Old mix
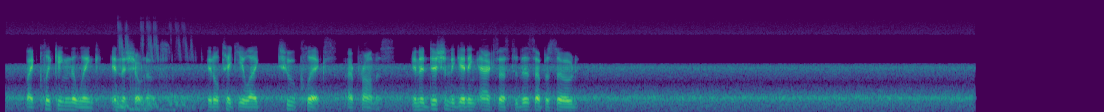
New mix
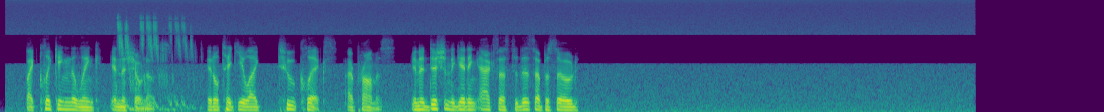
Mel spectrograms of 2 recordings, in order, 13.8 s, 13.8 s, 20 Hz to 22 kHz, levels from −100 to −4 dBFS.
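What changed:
speech: add spectral tilt −4.5 dB per octave
first sound −8.0 dB
master: remove formant filter e

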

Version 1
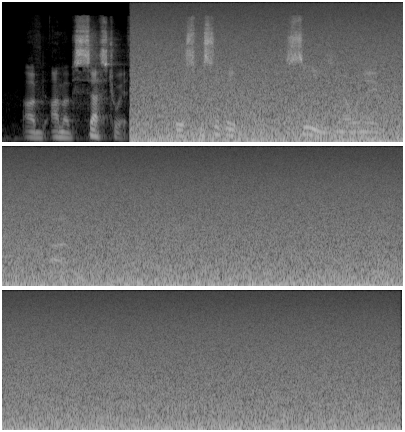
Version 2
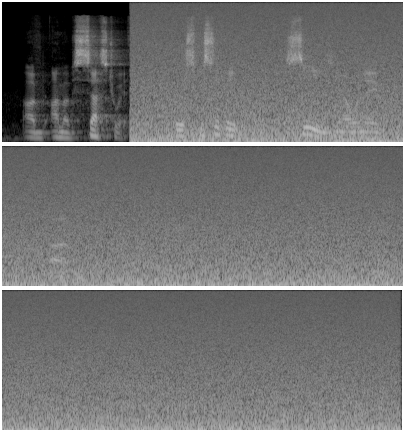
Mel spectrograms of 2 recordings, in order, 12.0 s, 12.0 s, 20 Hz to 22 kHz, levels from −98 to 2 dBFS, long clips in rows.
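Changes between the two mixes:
speech: send on
background: add high-shelf EQ 11,000 Hz +9.5 dB

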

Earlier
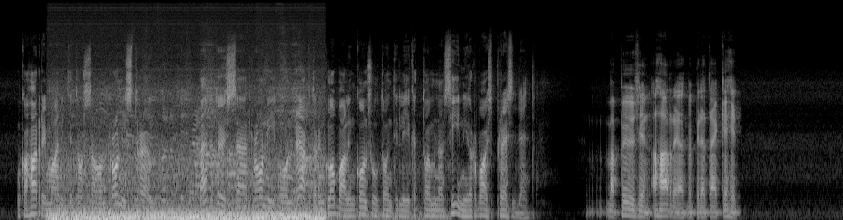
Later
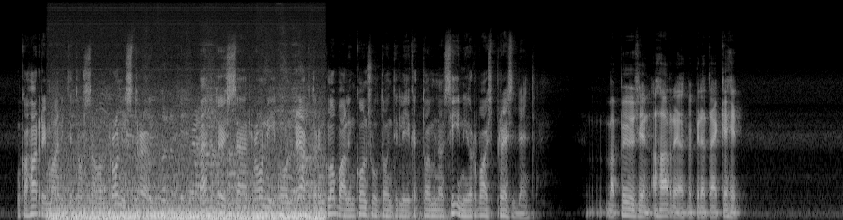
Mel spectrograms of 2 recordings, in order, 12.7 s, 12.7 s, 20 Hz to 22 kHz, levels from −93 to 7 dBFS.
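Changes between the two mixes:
speech: send on
master: add octave-band graphic EQ 125/250/500/1,000/2,000/4,000 Hz +5/+5/+11/−8/+11/−6 dB

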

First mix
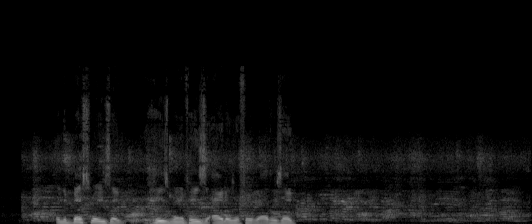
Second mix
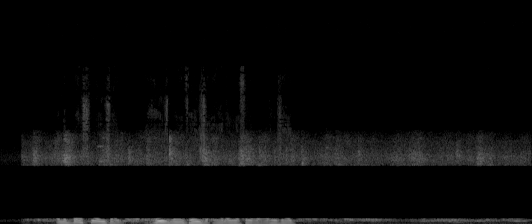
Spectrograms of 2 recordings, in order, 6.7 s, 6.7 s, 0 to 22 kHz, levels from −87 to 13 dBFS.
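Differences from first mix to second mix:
background +11.0 dB
master: add linear-phase brick-wall band-stop 510–5,800 Hz

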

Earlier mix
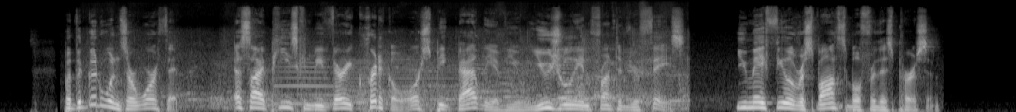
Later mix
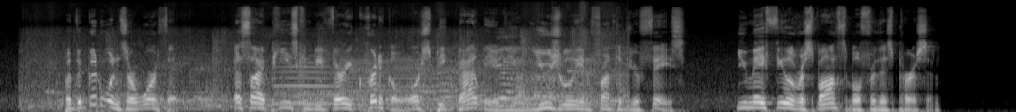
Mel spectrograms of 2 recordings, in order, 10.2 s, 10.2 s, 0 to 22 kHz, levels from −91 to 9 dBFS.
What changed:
speech: add phaser with its sweep stopped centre 1,100 Hz, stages 8
first sound: entry −0.60 s

